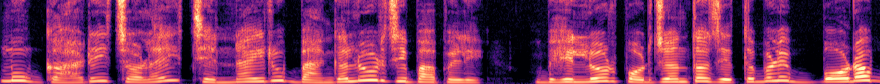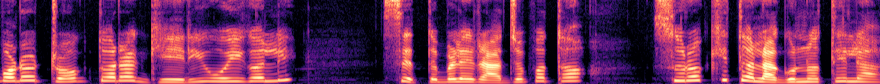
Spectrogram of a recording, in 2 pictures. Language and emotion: Odia, fearful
